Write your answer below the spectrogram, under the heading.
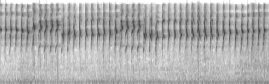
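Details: Lovebird singing as training material for magpie-robins: continuous series of bright, squeaky chirps about three per second, even in rhythm with small pitch wavers.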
